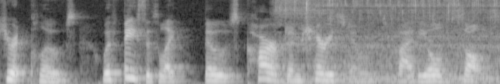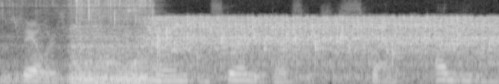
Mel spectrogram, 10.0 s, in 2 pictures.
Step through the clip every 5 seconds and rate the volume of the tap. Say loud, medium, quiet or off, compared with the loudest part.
quiet, loud.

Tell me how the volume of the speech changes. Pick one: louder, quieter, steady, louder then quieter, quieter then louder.
quieter.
